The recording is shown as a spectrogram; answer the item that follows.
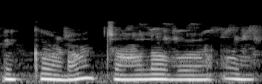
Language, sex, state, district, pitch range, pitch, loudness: Telugu, female, Andhra Pradesh, Sri Satya Sai, 220-240 Hz, 230 Hz, -10 LUFS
